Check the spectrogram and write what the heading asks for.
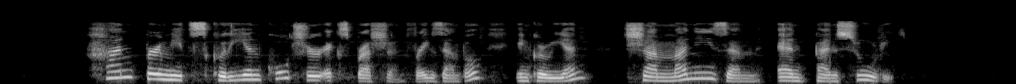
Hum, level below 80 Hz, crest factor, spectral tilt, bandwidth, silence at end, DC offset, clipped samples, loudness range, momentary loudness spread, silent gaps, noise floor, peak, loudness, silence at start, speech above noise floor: none; -60 dBFS; 18 dB; -3.5 dB/octave; 8 kHz; 1.25 s; under 0.1%; under 0.1%; 4 LU; 11 LU; none; -77 dBFS; -2 dBFS; -18 LUFS; 0.9 s; 60 dB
